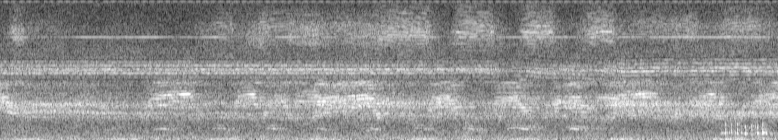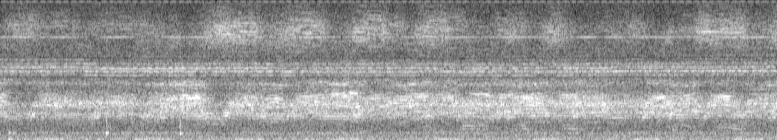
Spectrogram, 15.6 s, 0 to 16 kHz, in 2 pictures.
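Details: Robust cicada (Hyalessa maculaticollis) song, a loud, high, pulsing drone in a steady insect chorus, recorded 24 July 2016.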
